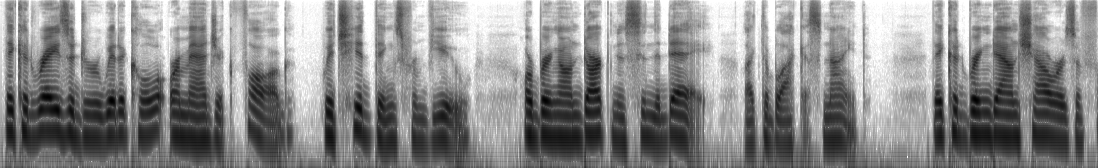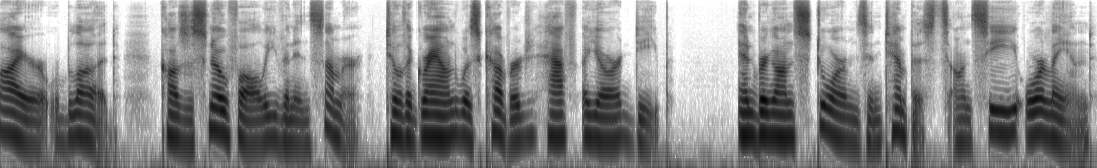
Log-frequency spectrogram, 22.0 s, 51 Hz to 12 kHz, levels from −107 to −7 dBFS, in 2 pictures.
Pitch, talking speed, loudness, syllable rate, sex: 140 Hz, 160 wpm, -20 LUFS, 3.8 syllables/s, female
